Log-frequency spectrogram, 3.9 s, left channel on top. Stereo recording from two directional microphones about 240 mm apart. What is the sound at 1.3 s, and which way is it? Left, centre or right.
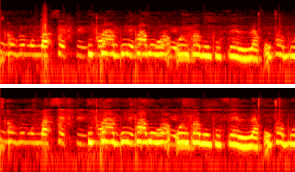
Speech, right.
